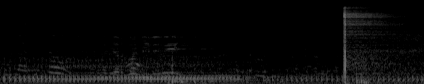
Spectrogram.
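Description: Faint voices in the background over a steady low hum from the sound system, then a sharp pop about three and a half seconds in, followed by hiss as a microphone channel opens.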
